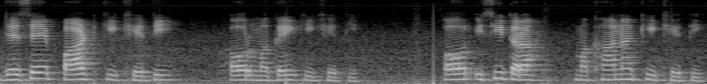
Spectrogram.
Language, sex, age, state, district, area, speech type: Urdu, male, 18-30, Bihar, Purnia, rural, spontaneous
